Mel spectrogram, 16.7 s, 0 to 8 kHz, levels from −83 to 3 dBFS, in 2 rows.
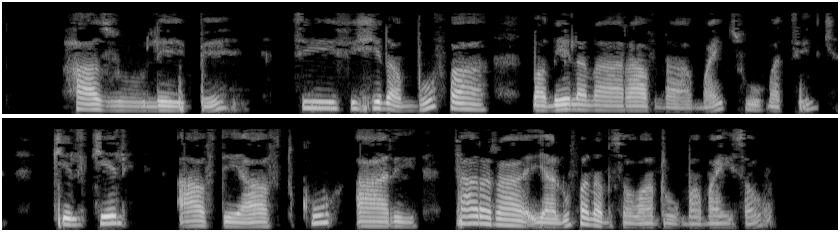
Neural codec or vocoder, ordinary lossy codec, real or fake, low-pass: none; MP3, 24 kbps; real; 7.2 kHz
